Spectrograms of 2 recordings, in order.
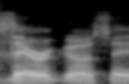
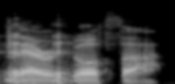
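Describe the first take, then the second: First: It is said with a Mexican Spanish accent. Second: It is said with a Spain Spanish accent. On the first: The speaker calls it wrong. "it's not" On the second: The speaker calls it right.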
